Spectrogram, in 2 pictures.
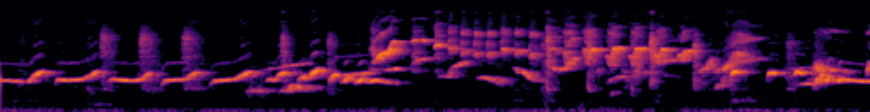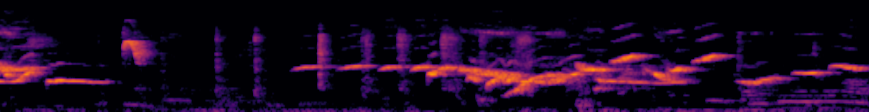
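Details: White-rumped shama song played to spur lazy caged birds into singing: rapid cascades of mixed whistles, buzzy high trills and chattering notes, a brief pause midway, then sweeping descending whistles and more quick varied phrases over a faint low hum.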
